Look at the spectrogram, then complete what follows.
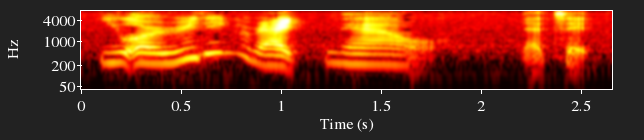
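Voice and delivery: usual speaking voice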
